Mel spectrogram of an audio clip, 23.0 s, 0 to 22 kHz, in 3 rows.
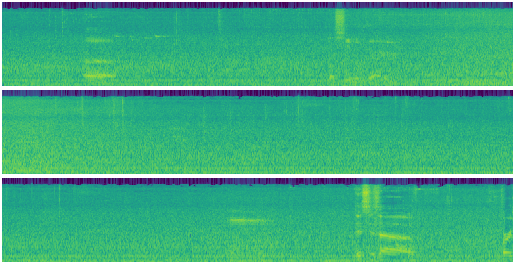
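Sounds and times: cars passing on street: 1.8 - 23.0.

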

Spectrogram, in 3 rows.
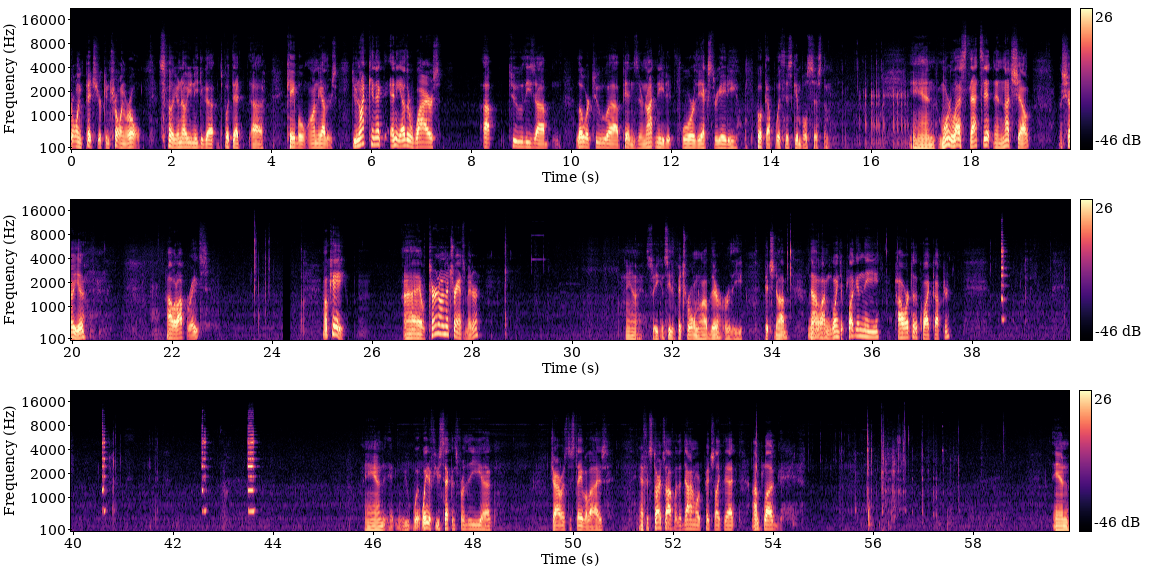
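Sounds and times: high transmitter beep: 38.6 - 38.8, 43.5 - 43.8
handling noises: 53.3 - 58.3.

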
